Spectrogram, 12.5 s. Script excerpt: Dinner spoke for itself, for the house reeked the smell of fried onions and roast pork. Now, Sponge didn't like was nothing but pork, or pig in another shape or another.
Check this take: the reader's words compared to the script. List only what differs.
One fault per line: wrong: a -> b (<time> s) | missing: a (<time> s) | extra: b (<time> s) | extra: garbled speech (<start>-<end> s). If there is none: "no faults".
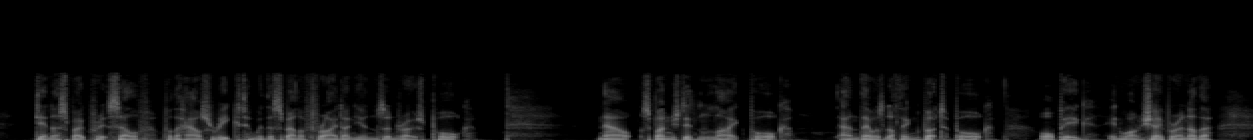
extra: with (2.5 s)
extra: pork and there (7.5 s)
wrong: another -> one (11.2 s)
